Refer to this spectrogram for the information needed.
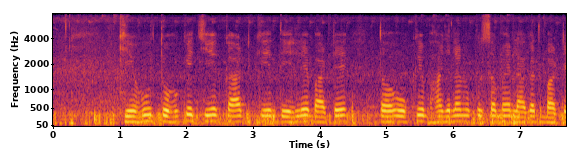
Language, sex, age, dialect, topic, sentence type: Bhojpuri, male, 25-30, Northern, banking, statement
